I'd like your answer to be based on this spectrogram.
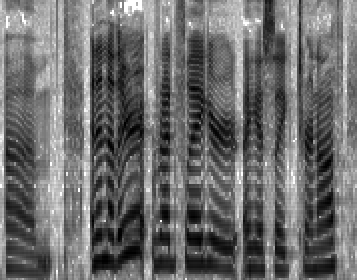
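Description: A woman's voice: on the high side, normal speed, clear, resonant tone, no room sound, studio quality. A young woman co-hosting a podcast who gives her opinions casually, saying "like" a lot. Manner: opinionated, filler-heavy with lots of "like". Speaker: podcast co-host. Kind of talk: casual chat.

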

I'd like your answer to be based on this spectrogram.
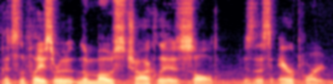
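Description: A man's voice: sits low, animated, unhurried, a little hiss or hum. A man co-hosting a casual podcast, loose and playful, often addressing listeners as folks. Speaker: podcast co-host. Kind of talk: casual chat.

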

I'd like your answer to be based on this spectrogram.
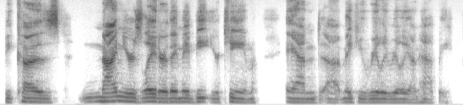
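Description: In a fairly low, flat voice at normal speed, a thirtysomething co-host of a sports podcast rambles through casual sports talk. He's wry and quick to poke fun at himself.

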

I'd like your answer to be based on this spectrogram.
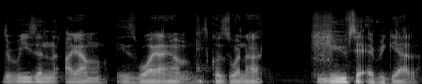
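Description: Deep, fast-talking young man. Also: a little hiss or hum. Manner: blunt, defiant, laughs off challenges. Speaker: podcast guest. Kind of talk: casual podcast banter.

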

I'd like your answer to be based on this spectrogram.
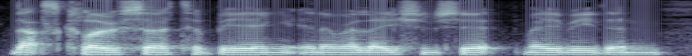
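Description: A man in casual conversation, explaining his point of view in short, halting phrases. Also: fairly low pitch, monotone, dull audio. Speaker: musician.

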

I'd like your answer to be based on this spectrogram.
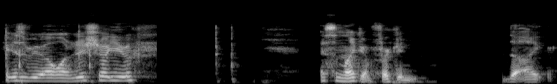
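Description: A woman's voice: sits low, animated, measured pace, slightly rough. Giggly swearing woman, lo-fi audio. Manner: giggly, swears a lot, laughs often. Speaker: podcast host. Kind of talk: casual meme-watching chat. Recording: dull lo-fi mp3 audio.

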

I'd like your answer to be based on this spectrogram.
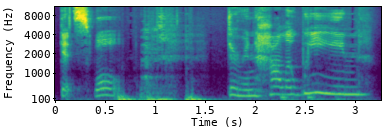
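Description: Giggly high-voiced woman co-host. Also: takes it slowly, mellow, faint music behind. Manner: giggly, laughs often. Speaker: podcast co-host. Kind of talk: casual chat.

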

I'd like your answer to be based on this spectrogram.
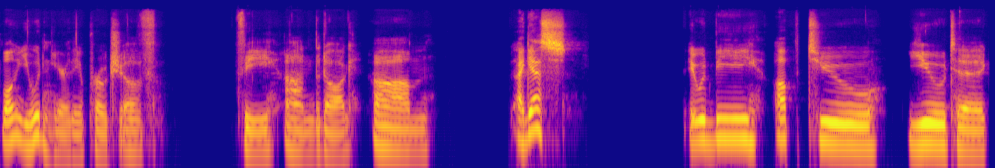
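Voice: medium pitch, takes it slowly, long pauses, a bit bright, no echo. A game master running a tabletop game, casually listing options with lots of fillers. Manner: casual, many fillers and restarts, lists items. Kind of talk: tabletop game narration and chat.

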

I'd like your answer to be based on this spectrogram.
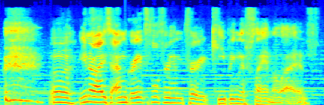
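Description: A man's voice: on the high side, lively intonation, normal speed, warm tone, faint music behind. A man co-hosting a casual film podcast, enthusiastic and wry, laughing often. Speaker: podcast co-host.

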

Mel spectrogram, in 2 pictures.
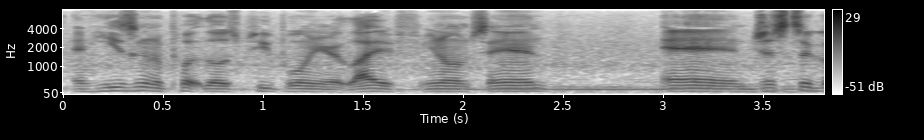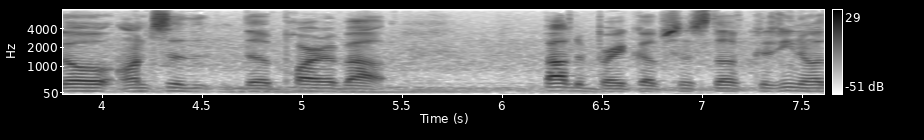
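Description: Young adult male, slightly low register, slangy and sincere faith talk, recorded outside over light traffic noise. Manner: earnest, slangy, addressing listeners as bro. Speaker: barber sharing his faith. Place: outdoors at a park bench. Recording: outdoor urban vehicle noise.

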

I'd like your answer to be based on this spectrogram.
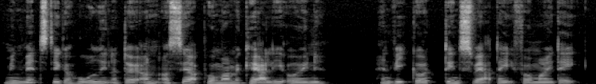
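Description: Low-voiced woman reading her own story aloud, calm and quiet, reflective. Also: gravelly. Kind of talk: scripted first-person narration.

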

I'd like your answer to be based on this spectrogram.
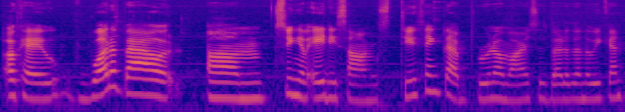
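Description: A young woman co-hosting a podcast, chatting in an animated way with lots of "like" fillers. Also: mid-range voice, moderate pace. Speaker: podcast co-host. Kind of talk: casual chat.

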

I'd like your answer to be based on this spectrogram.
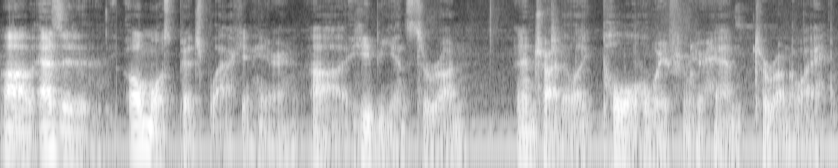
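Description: A man's voice: low-pitched, normal speed, gravelly, noisy background. A man hosting and narrating a tabletop game as game master.

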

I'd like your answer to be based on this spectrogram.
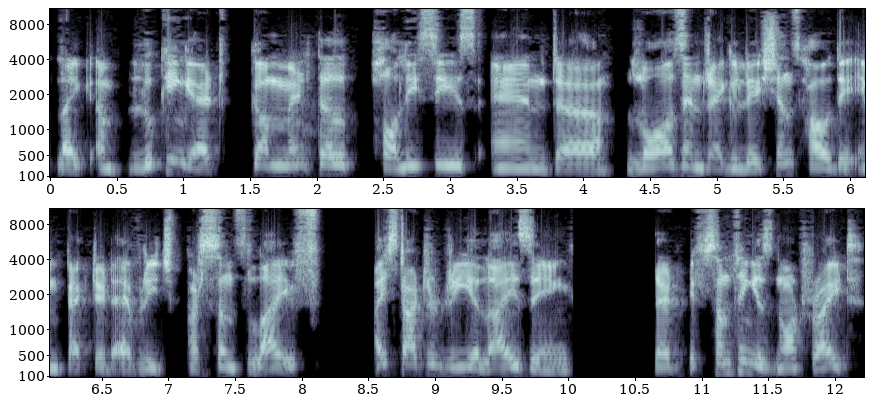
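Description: Man, professor guest on a podcast, reflective, dry close sound, mid pitch. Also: fairly bright tone, no echo, poor audio. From Pakistan. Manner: earnest, reflective, frequent "like" and "right?". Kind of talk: podcast interview storytelling.

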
